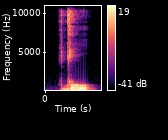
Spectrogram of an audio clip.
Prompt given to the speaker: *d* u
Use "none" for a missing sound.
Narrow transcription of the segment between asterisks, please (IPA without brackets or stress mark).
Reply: d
